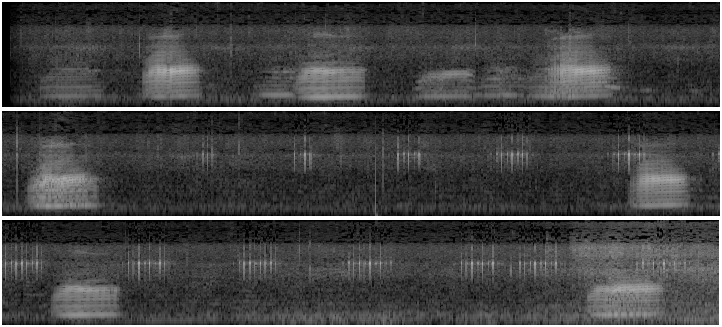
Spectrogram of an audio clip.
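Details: Banded bullfrogs calling after rain give deep, nasal, moaning croaks, each about half a second, repeated in uneven bursts.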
